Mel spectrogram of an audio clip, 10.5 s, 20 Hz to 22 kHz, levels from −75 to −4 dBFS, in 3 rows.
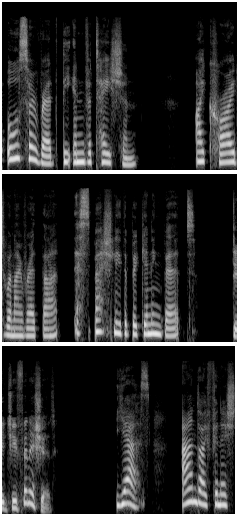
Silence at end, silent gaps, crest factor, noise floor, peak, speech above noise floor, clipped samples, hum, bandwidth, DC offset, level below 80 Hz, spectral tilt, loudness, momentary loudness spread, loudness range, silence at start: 0 s; 2.14-2.22 s, 4.52-4.60 s, 6.53-6.82 s, 7.96-8.01 s, 8.08-8.58 s, 8.64-8.70 s, 9.63-9.72 s; 18 dB; -64 dBFS; -4 dBFS; 44 dB; under 0.1%; none; 15.5 kHz; under 0.1%; -64 dBFS; -5 dB/octave; -21 LUFS; 10 LU; 4 LU; 0.1 s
